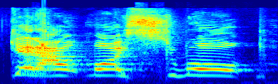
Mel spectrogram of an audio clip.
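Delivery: loud, slowed-out playful bellow; mock ogre shout. Streamer in Shrek costume playing to chat, mock shouting. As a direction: shout it slowly as a pretend ogre command.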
